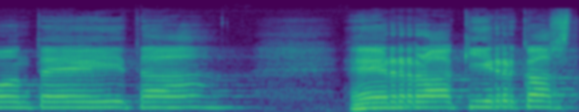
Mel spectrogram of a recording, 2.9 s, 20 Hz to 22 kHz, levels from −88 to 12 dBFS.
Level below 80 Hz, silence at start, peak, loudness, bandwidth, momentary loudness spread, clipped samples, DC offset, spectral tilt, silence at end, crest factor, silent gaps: -62 dBFS; 0 s; 0 dBFS; -14 LUFS; 16.5 kHz; 11 LU; under 0.1%; under 0.1%; -3.5 dB/octave; 0 s; 16 dB; none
